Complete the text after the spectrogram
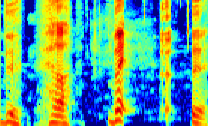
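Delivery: short, broken retches; gagging. Acted. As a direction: fight back sympathetic nausea. Gagging at the thought of vomit.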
